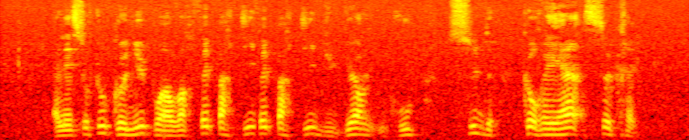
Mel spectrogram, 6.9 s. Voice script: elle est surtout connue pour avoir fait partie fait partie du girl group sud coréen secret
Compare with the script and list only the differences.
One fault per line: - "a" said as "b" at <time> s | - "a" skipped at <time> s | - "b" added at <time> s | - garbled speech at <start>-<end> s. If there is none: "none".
none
